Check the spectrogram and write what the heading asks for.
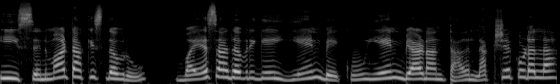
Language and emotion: Kannada, angry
